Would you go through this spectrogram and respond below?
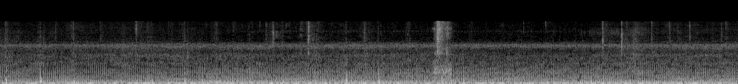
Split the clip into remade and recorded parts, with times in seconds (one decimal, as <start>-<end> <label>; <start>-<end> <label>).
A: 0.0-2.2 remade; 2.2-5.9 recorded; 5.9-7.4 remade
